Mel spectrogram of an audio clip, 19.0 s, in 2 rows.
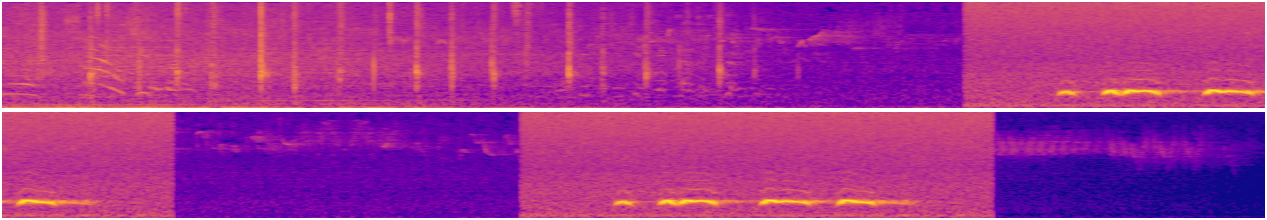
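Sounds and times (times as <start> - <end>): owl hooting: 7.2 - 10.8, 13.4 - 16.9.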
